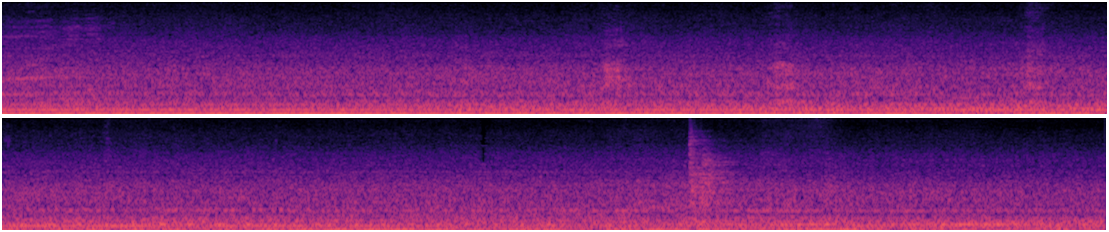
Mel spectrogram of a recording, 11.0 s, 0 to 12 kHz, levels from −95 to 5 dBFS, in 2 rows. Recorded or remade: recorded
